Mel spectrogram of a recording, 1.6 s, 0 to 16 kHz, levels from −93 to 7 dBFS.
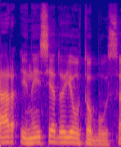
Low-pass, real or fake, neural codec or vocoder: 14.4 kHz; real; none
